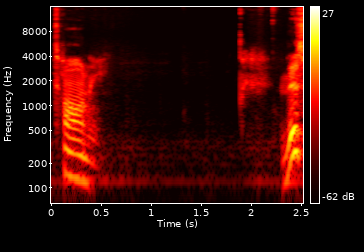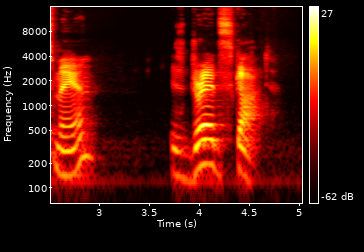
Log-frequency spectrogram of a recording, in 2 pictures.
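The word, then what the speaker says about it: Taney: his name was roger tawny even though it's it's spelled t-a-n-e-y that they pronounce it tawny this man is dred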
